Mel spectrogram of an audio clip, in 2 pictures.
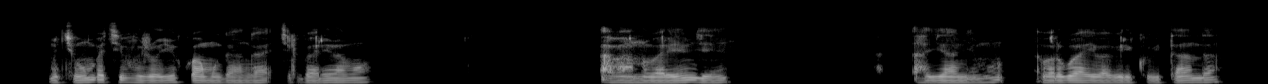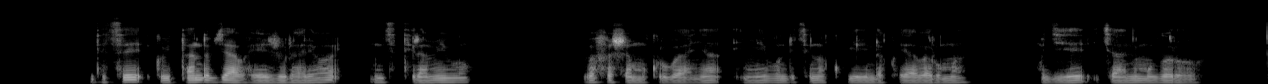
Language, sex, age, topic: Kinyarwanda, male, 25-35, health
